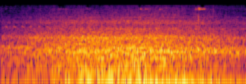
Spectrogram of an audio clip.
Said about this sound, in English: That's the third bus in a row that's not stopped. They must have seen us, surely. It's like they don't even want to stop, complains Bittu. And they're not even full.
